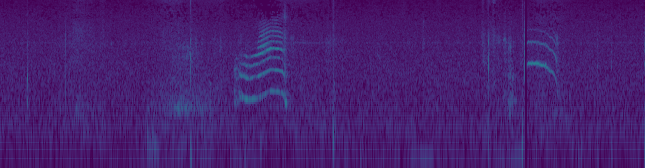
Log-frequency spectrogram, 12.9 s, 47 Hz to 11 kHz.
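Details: Four British Shorthair kittens, 18 days old, give thin, high, wavering mews spaced several seconds apart.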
